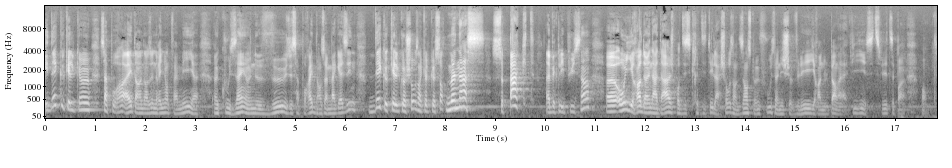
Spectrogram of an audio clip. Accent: Quebec, Canada; chez nous au Québec

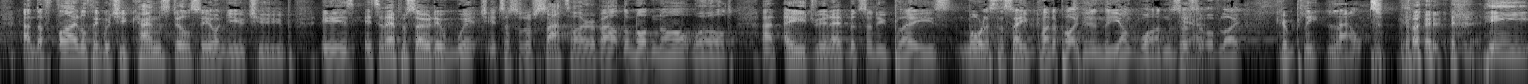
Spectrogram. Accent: United Kingdom; I am a British male celebrity over the age of 45.

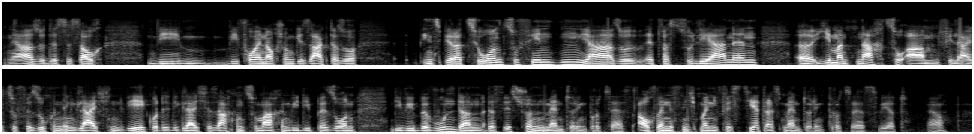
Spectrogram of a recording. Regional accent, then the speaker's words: Uzhhorod, Zakarpattia Oblast, Ukraine; German is a second language; moved away as an adult; now in Germany; in meine Heimatstadt Uschgorod in der Ukraine

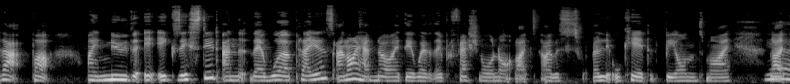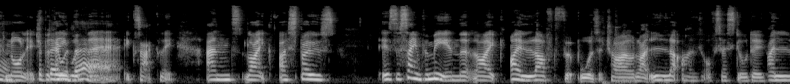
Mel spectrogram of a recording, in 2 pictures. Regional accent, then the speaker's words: London, United Kingdom; I grew up in Hoxton in Hackney

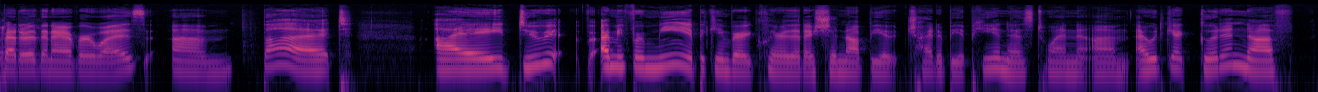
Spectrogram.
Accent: on the border of LA and Orange Counties, Southern California, United States; moved away as an adult; I grew up in Southern California in a small town on the border, outside of L A, um, on the border of L A and Orange Counties

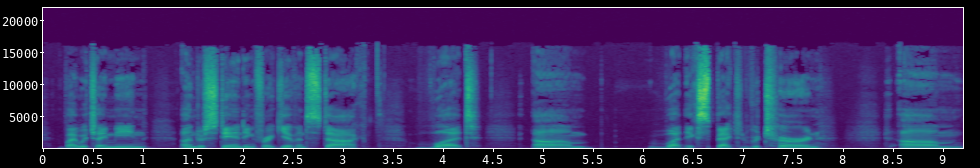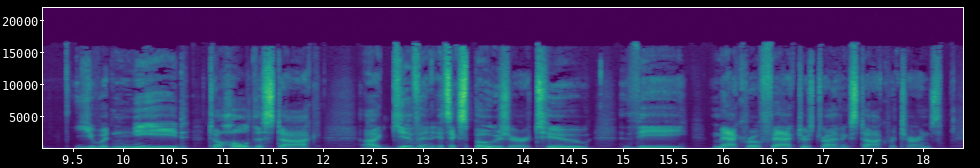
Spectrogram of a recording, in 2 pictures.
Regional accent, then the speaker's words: New Haven, Connecticut, United States; I grew up in New Haven

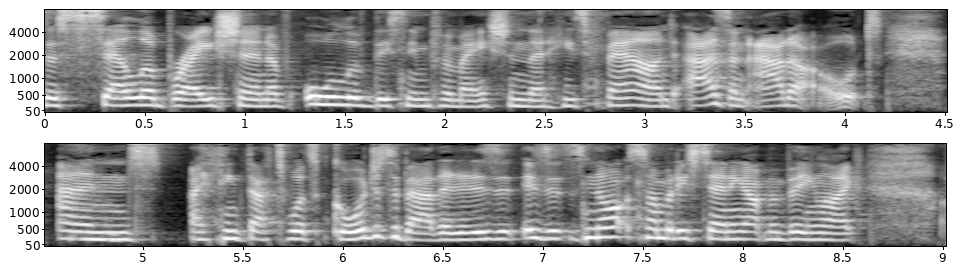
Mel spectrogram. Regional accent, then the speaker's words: Australia; We're Australian and we have this history of the erasure of our Indigenous culture

